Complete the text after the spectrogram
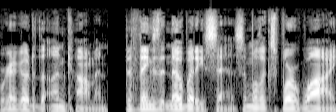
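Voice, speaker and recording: A man with an unremarkable speaking voice at a fairly low pitch talks at a fairly quick pace with lively intonation, in a very clean recording with a silent background and a dry, close sound with no echo. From North Carolina. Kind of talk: casual chat.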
